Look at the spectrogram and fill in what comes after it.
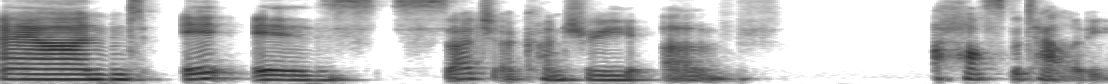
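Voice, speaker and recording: Against a quiet background, a woman with a North American accent speaks very slowly in a bright, sharp, fairly low voice with vocal fry and monotone, flat intonation. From Yemen. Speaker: interview guest, recent psychology graduate. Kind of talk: podcast interview.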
